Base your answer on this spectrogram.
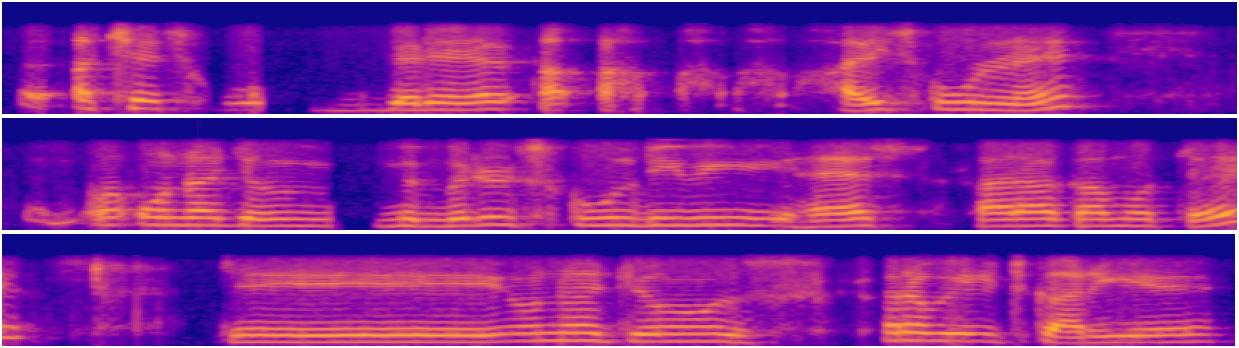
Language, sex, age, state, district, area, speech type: Punjabi, male, 60+, Punjab, Fazilka, rural, conversation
